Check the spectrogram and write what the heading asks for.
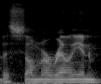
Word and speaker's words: Silmarillion: The Silmarillion.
